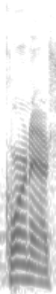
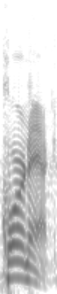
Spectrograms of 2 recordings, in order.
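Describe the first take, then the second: First: The name ends with an sh sound. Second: The name ends with a k sound. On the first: This is how locals nearby used to say it. The speaker calls it wrong. "we used to call it Cornash all the time" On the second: This is the proper name of the town. The speaker calls it right. "But no, Cornack"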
